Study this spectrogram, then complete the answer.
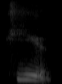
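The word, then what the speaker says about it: queue: When you look at this word, you might think that you should break your tongue pronouncing this, but no, it's actually so much easier and it's only one letter. It's Q.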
